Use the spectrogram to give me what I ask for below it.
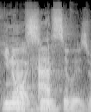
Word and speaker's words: HasuObs: I've heard people say Hasu. No, Hasu. It's like, you know what Hasu is, right?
